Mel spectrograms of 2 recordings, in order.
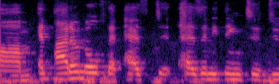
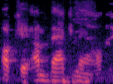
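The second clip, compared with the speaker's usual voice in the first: quiet aside; 5 semitones lower, 11 dB quieter than usual. Retold or imitated.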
